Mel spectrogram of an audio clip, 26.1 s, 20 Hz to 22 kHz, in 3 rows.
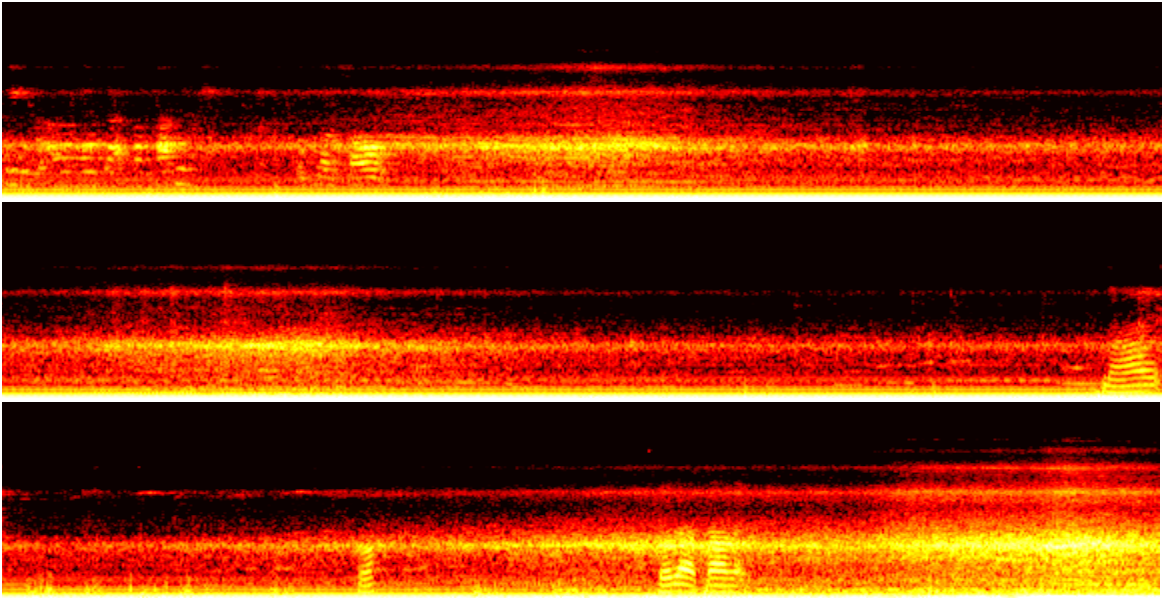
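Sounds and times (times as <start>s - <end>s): low electrical mains hum: 0.0s - 26.0s.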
